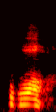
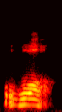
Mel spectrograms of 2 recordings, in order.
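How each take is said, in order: First: The word is said on a falling tone. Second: The same.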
